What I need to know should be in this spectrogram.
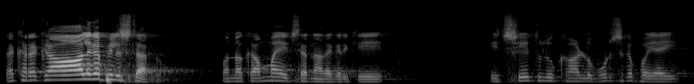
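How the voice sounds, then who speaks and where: Bright-voiced preacher man, reverberant hall. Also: a little fast. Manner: rises to loud emphatic peaks, then drops low for prayers. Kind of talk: sermon.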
